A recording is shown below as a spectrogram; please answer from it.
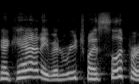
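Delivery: giggling, unable to stop laughing through words. Retelling a scene, the speaker quotes a woman who lost her slipper: mock laughing while talking. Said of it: "couldn't stop laughing about it".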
